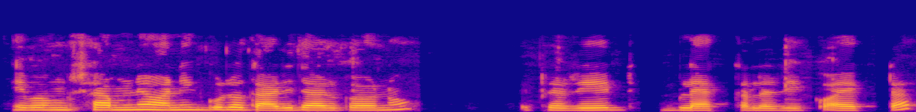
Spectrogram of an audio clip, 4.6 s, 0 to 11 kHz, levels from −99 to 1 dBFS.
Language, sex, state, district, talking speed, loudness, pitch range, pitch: Bengali, female, West Bengal, North 24 Parganas, 170 wpm, -16 LUFS, 205-240 Hz, 215 Hz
